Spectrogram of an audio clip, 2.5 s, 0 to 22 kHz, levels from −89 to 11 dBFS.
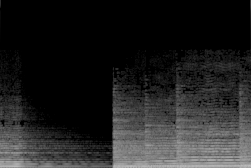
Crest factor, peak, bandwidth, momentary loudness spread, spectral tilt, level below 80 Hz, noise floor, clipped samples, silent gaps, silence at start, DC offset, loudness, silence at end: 14 dB; -8 dBFS; 11.5 kHz; 16 LU; -5.5 dB/octave; -48 dBFS; -47 dBFS; under 0.1%; none; 0 s; under 0.1%; -21 LUFS; 0 s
